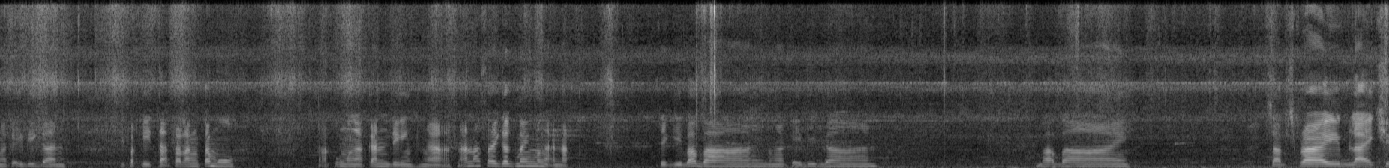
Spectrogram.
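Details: Several goats bleat at supper time in a rural setting. Their quavering, shaky bleats follow one another in quick runs, some short and some drawn out, over a steady background of crickets and insects.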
